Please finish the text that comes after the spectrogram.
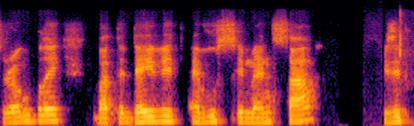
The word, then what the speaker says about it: Ewusi-Mensah: pronounce your name so correctly please if i pronounce wrongly but david evo simensa is it correct you did a great job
